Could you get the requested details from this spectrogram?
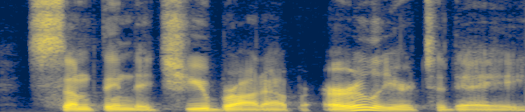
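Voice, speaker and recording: A man with a plain, everyday voice speaks fairly slowly at a fairly low pitch, with ordinary pitch variation and a dry, close sound with no echo. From Texas, born in Long Beach, California. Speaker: church member. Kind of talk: panel discussion.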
